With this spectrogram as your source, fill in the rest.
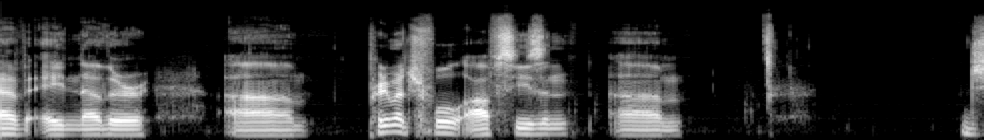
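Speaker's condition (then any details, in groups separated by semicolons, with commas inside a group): No condition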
